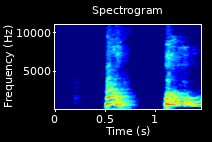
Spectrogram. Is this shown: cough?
no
